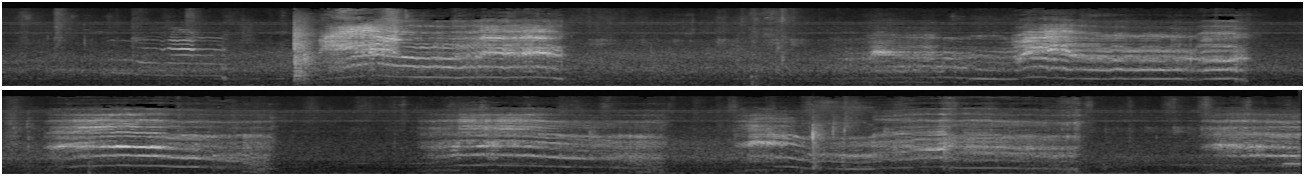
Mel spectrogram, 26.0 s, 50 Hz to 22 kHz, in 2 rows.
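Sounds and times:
cat meowing: 1.0 - 2.5, 3.2 - 5.7, 8.5 - 12.6, 13.4 - 15.8, 17.2 - 19.7, 20.4 - 23.9, 25.0 - 26.0.

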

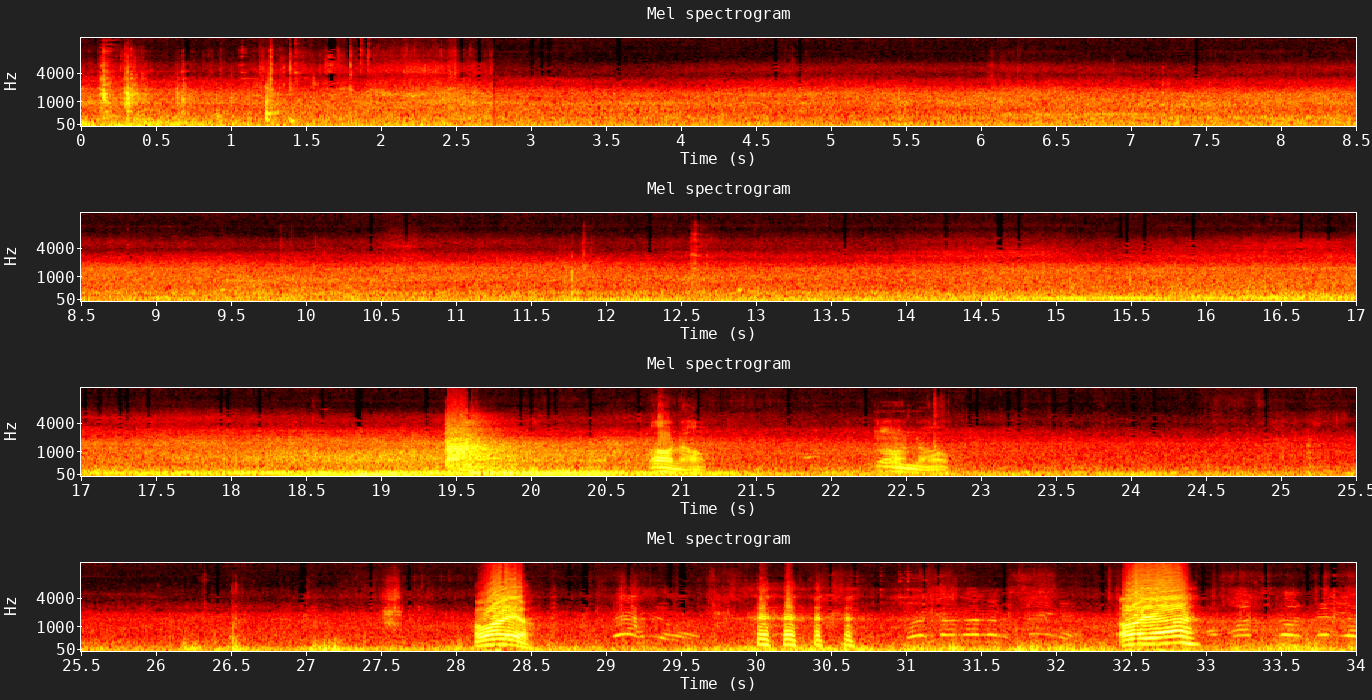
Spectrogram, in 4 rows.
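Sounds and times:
road traffic noise: 0.0 - 34.0
low rumble: 16.8 - 22.3.

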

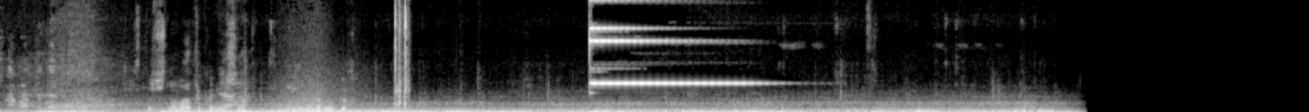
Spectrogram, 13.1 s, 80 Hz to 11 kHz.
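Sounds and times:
car driving rumble inside cabin: 3.5 - 5.9, 6.8 - 10.9
bright bell-like chime: 5.9 - 8.0.

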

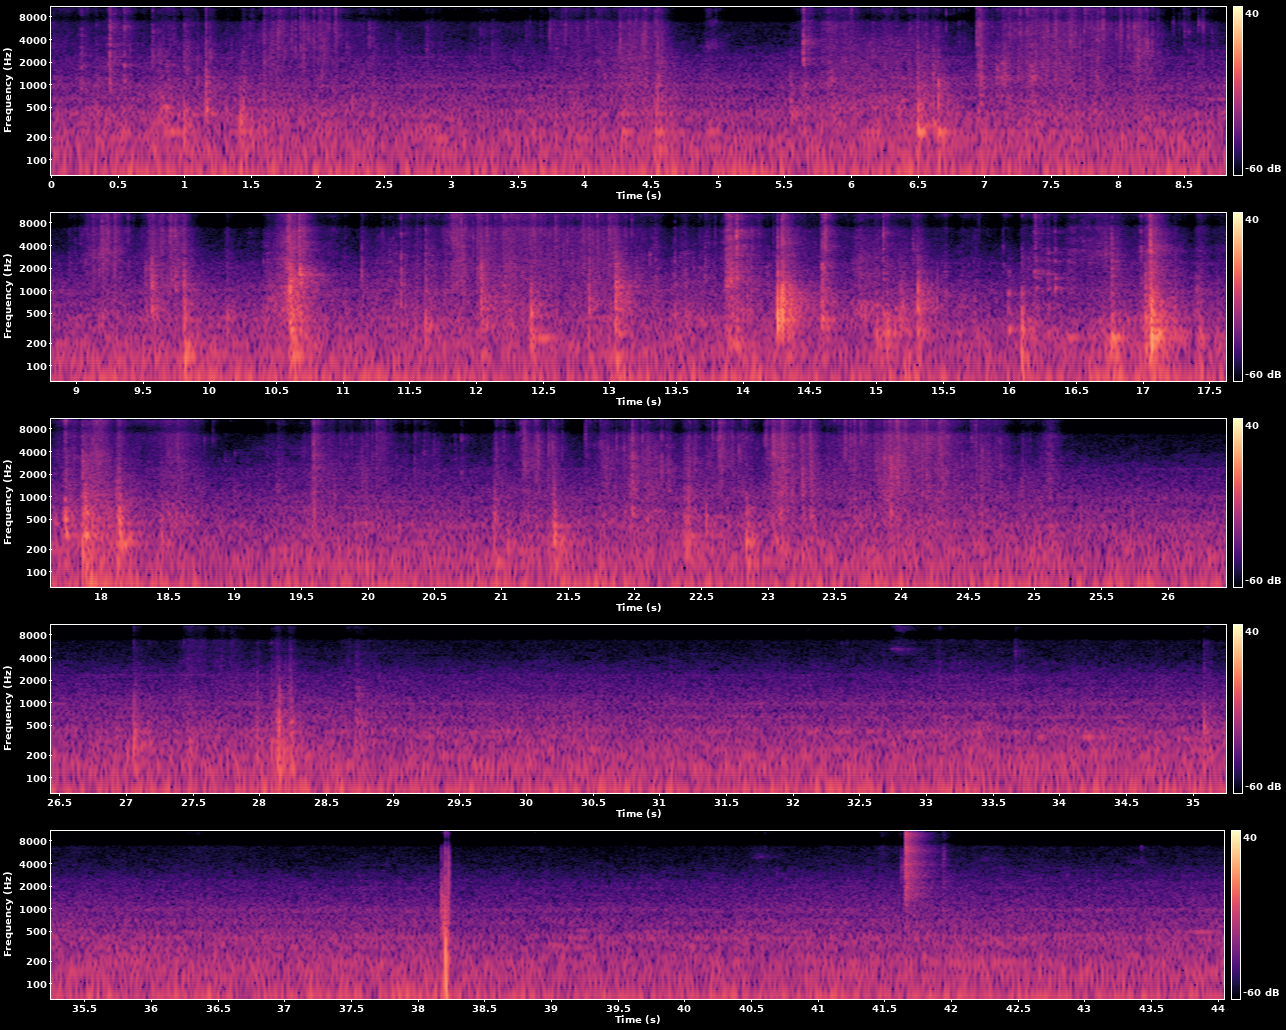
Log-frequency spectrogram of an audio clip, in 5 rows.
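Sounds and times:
plastic wrap crinkling: 0.3 - 4.8, 5.6 - 15.4, 18.1 - 25.2.

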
